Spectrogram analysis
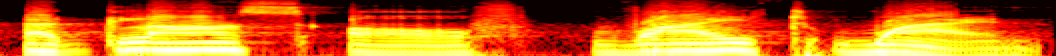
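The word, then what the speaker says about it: eau: in French it is called o just like English o that is written as e a u but you just say o o I would like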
